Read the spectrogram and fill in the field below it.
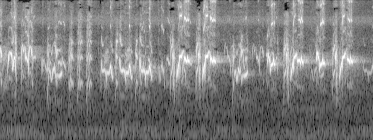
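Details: Sooty-headed bulbul lure call, used to attract wild bulbuls: a busy run of bright, bubbly chirps and short warbled notes, several per second, fairly high-pitched and nearly continuous, with no other sounds.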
